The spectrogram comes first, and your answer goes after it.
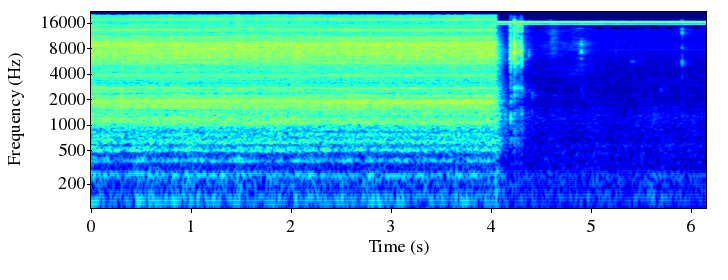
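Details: DJI Mavic Mini motor spinning with propellers removed after knock appeared around a blade change: high whir with fast, rough pulsing flutter, then cuts off; owner hears runout, motor fault suspected, not confirmed.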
